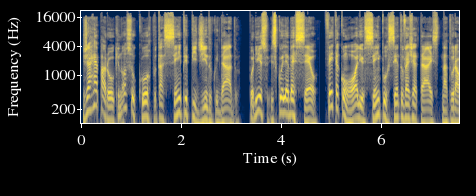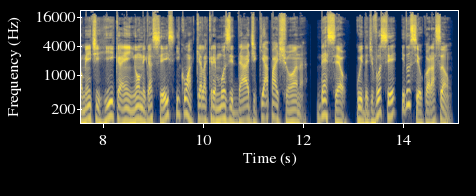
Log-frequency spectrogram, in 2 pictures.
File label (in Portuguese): OFF Sotaque Ceará Maranhão Piauí e Bahia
